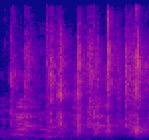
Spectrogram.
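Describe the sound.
A brief burst of thin, scattered audience clapping, irregular and somewhat subdued, with overlapping claps and indistinct voices murmuring underneath.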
